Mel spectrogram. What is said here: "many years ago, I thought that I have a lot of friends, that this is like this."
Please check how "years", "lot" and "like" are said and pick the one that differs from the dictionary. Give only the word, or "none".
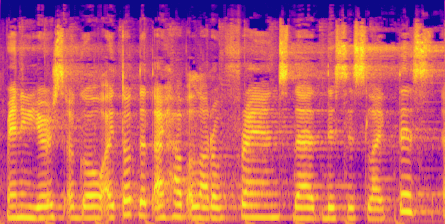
years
